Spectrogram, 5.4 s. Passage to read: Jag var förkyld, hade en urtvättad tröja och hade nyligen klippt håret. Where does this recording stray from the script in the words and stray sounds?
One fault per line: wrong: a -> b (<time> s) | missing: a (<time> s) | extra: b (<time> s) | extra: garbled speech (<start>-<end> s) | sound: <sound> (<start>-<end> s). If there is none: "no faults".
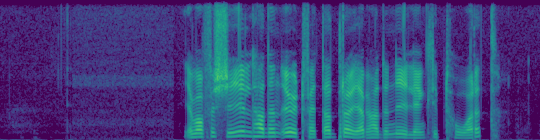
no faults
